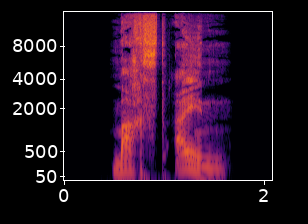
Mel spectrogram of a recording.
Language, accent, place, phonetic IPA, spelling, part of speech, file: German, Germany, Berlin, [ˌmaxst ˈaɪ̯n], machst ein, verb, De-machst ein.ogg
- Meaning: second-person singular present of einmachen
